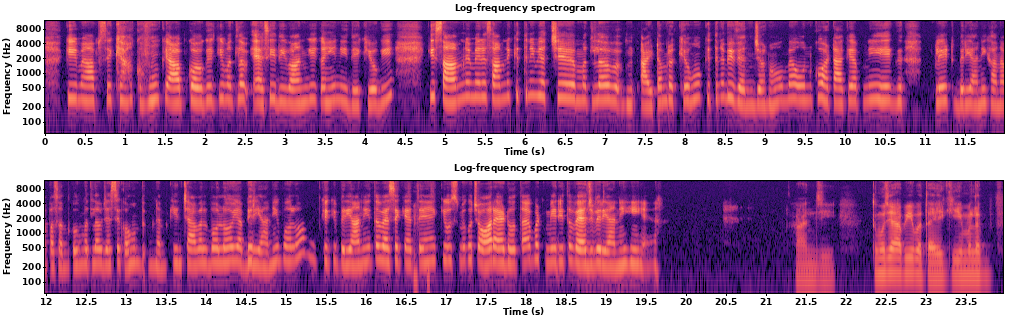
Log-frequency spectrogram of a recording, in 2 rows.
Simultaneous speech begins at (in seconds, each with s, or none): none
